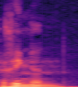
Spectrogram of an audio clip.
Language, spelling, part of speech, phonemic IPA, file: German, Ringen, noun, /ˈʁɪŋən/, De-Ringen.ogg
- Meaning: 1. gerund of ringen 2. (olympic) wrestling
